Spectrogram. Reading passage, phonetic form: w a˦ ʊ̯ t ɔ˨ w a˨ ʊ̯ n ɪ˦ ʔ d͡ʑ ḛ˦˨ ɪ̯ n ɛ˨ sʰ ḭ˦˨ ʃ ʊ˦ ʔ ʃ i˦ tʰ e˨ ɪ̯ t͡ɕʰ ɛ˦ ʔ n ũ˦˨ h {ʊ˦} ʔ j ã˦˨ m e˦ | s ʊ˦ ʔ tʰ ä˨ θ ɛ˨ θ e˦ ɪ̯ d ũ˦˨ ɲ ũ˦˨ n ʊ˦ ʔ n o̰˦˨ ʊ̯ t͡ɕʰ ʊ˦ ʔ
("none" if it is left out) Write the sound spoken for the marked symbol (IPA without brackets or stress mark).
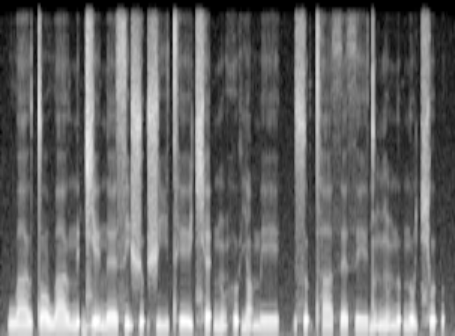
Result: ʊ˦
